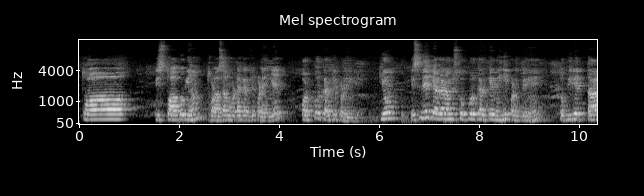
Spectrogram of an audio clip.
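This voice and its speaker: A man's voice: sits high, darkish tone. A man teaching Quran letter pronunciation step by step, patiently repeating his points and drawing out each letter to demonstrate it. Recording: very echoey room, distant dull mic.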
